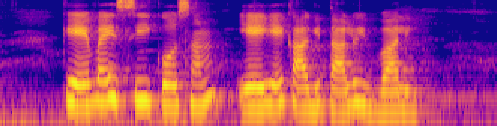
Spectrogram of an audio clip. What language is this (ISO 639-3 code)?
tel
